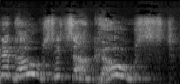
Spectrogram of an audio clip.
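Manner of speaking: very high, loud cry of alarm; acted panic, last word drawn out; screaming. A narrator's reading. Townspeople spotting a walking dressing gown, screaming. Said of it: "people is screaming".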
